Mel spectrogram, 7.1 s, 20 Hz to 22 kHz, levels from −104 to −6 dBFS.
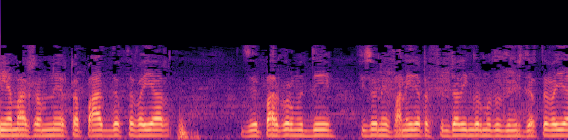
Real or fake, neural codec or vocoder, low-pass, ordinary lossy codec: real; none; 7.2 kHz; MP3, 24 kbps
